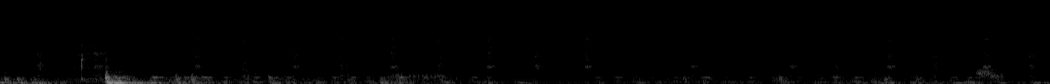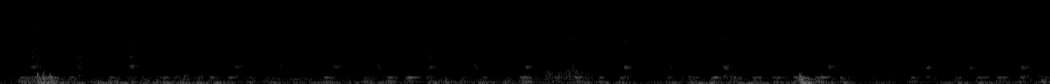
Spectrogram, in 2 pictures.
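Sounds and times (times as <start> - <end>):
soft low knocks: 0.0 - 1.9
faint clock ticking: 0.0 - 21.0.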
